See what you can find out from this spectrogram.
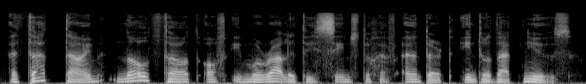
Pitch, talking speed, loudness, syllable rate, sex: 115 Hz, 145 wpm, -21 LUFS, 4.2 syllables/s, male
